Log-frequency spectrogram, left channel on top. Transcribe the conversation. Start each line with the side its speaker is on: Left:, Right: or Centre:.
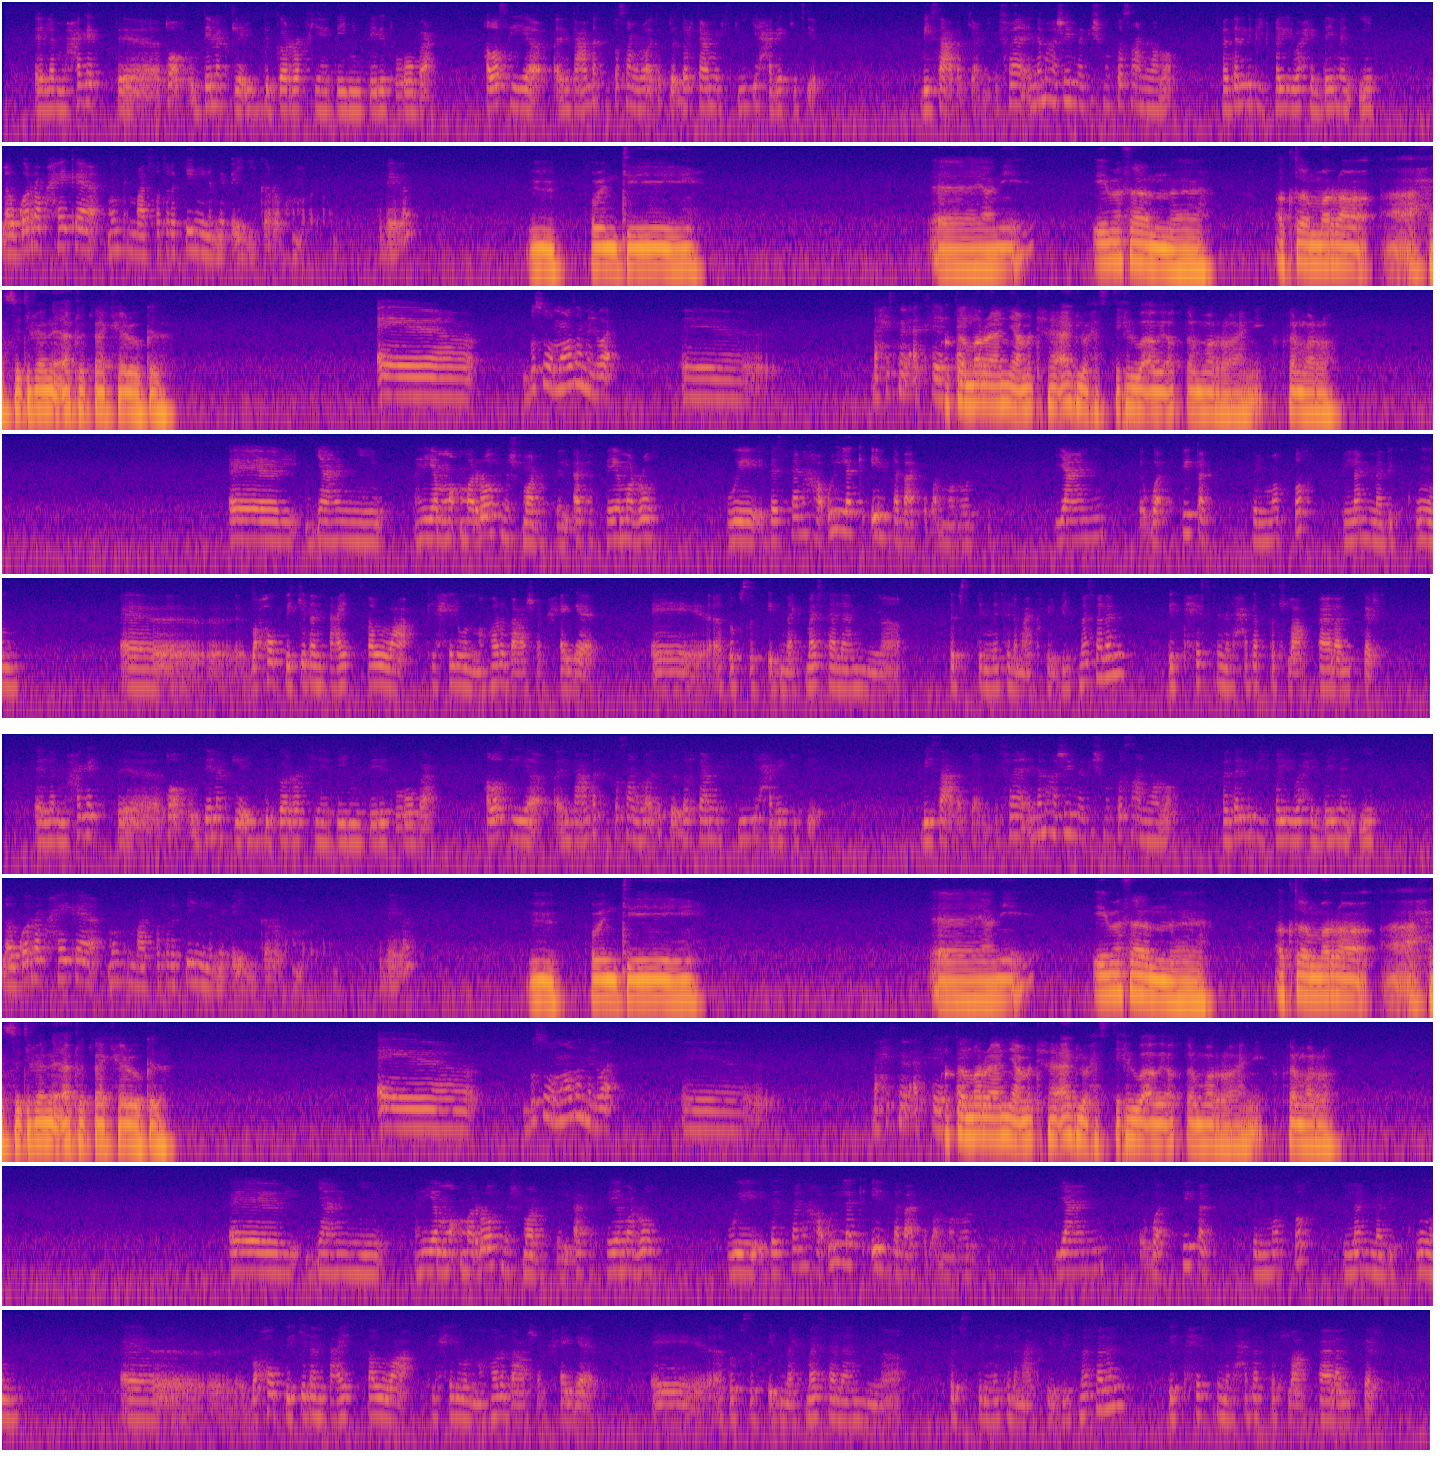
Left: لما حاجة ت- تقف قدامك تلاقيك بتجرب فيها تاني وتالت ورابع خلاص هي انت عندك متسع من الوقت بتقدر تعمل فيه حاجات كتير بيساعدك يعني فانما عشان ما فيش متسع من الوقت فده اللي بيخلي الواحد دايما ايه لو جرب حاجة ممكن بعد فترة تاني لما يبقى يجي يجربها مرة تانية خد بالك
Centre: أمم، طب انتي آه يعني ايه مثلا آه أكتر مرة آه، حسيتي فيها إن الأكل بتاعك حلو كده
Left: آه بص هو معظم الوقت آه بحس ان الاكل بتاعي
Centre: أكتر مرة
Left: حلو
Centre: يعني عملتي فيها أكل وحسيتيه حلو أوي أكتر مرة يعني أكتر مرة
Left: آه يعني هي م- مرات مش مرة للاسف هي مرات وبس انا هقول لك امتى بقى بتبقى المرات دي يعني وقفتك في المطبخ لما بتكون آه، بحب كده انت عايز تطلع اكل حلو النهارده عشان حاجه آه، تبسط ابنك مثلا آه، تبسط الناس اللي معاك في البيت مثلا بتحس ان الحاجه بتطلع فعلا بيرفكت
